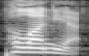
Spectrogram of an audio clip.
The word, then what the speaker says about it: Palahniuk: Fight Club novelist Chuck Pala. Do you know how to say his name? – Polonia. – Okay. Fight Club novelist Chuck Palahniuk was a fan.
